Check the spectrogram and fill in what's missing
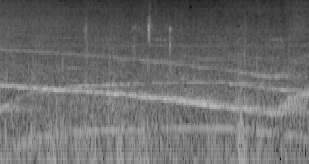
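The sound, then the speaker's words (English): A fire EMS ambulance siren sounds loud as it comes up quickly, one long wailing tone sliding slowly downward over a low rumble of road noise, with no one talking. “We gotta go let EMS know to stay relatively clear. They're coming up quick.”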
